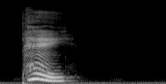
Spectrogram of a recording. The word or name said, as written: pay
